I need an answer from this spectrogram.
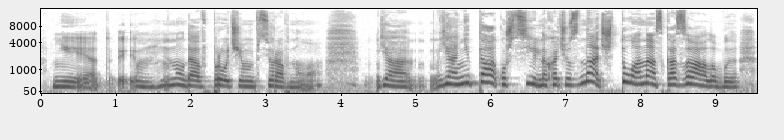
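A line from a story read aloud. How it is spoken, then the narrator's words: Stammering. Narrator (Russian): запинаясь, вымолвила Нэнси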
